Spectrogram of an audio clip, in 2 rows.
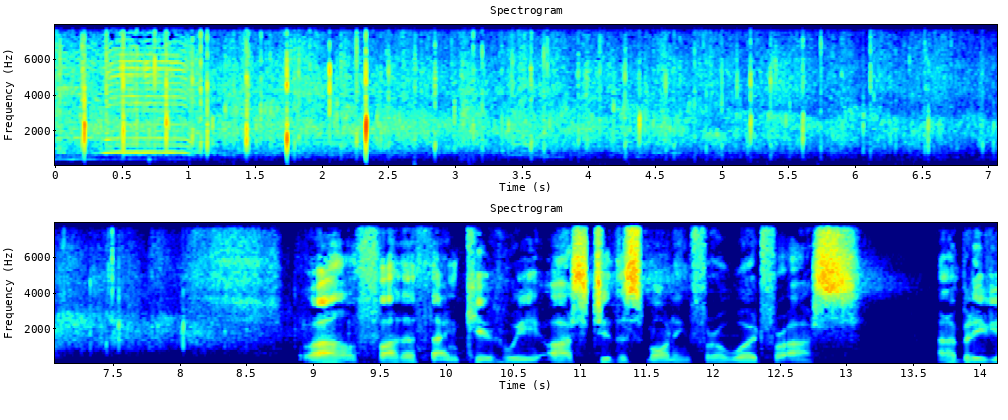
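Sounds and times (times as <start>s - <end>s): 
audience clapping and applauding: 0.0s - 9.2s
speech: 9.0s - 14.1s.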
